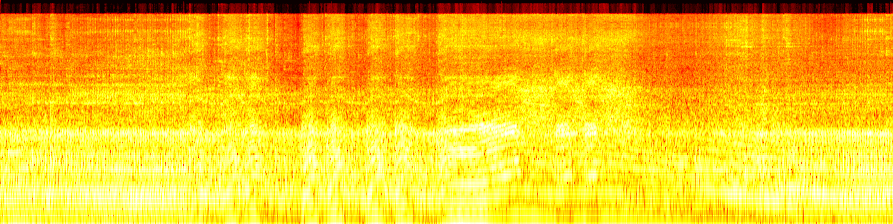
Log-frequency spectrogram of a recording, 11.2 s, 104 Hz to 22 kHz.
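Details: RBC 411 four-stroke brush cutter after replacing damaged clutch shoes (clutch bowl broken, blade wasn't spinning); revs up and settles smoothly, no rattle or scrape from clutch: normal running.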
